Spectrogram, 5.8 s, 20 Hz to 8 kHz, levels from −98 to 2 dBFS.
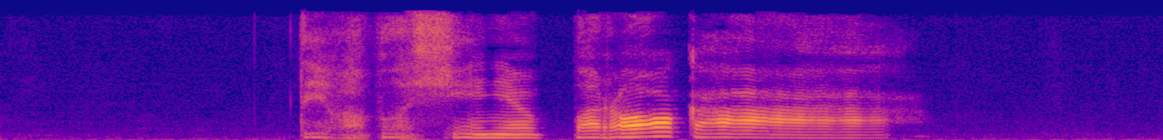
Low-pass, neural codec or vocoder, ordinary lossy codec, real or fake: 7.2 kHz; autoencoder, 48 kHz, 128 numbers a frame, DAC-VAE, trained on Japanese speech; AAC, 32 kbps; fake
